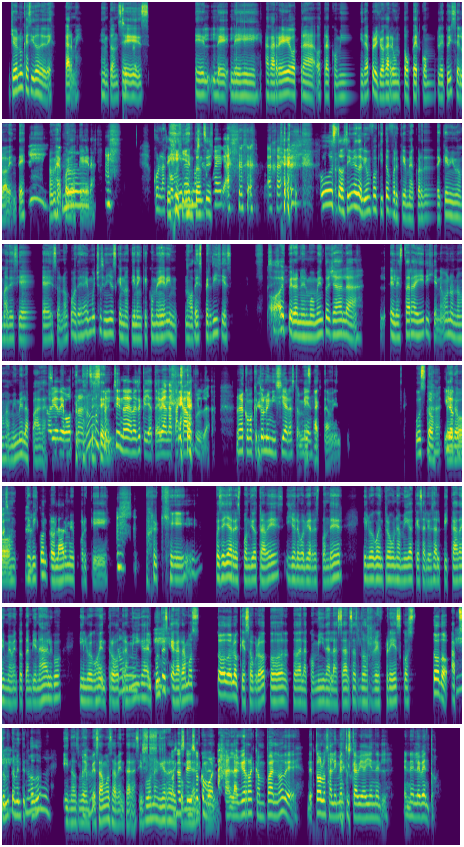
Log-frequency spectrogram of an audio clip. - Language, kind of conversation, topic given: Spanish, podcast, ¿Cómo fue tu experiencia más memorable en la escuela?
- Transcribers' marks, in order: gasp; chuckle; laughing while speaking: "Sí, y entonces"; other background noise; chuckle; chuckle; laughing while speaking: "Entonces el"; laugh; other noise; laughing while speaking: "porque"; chuckle; gasp; stressed: "todo"; gasp; chuckle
